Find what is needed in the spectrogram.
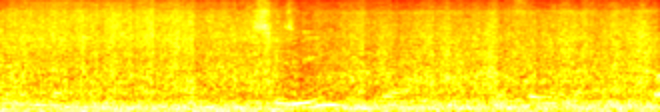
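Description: Loud, steady low rumbling ambience in a rail station concourse, with faint voices in the background.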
